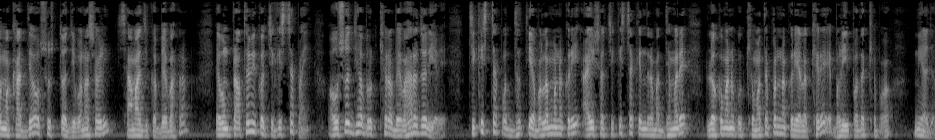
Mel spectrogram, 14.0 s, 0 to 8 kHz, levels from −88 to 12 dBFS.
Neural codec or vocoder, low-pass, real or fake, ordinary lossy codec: none; none; real; none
